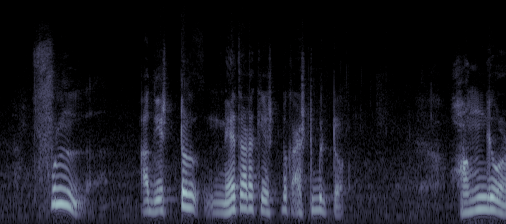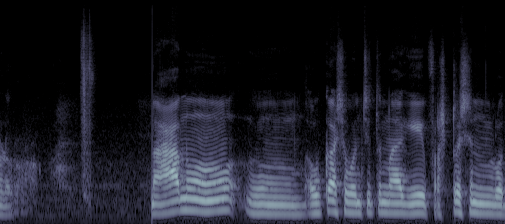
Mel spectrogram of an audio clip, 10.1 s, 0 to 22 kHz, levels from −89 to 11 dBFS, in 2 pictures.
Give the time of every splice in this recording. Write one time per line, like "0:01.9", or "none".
0:06.6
